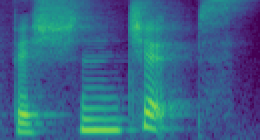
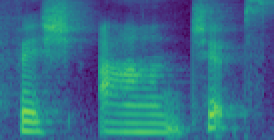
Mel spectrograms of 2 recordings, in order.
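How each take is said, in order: First: The word 'and' is quick, quiet and unstressed. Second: The word 'and' is stressed like the others. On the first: The speaker calls it right. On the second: The speaker calls it wrong.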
